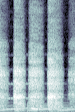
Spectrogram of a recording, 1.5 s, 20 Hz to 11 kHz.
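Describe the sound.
A voice imitates the heavy, labored breathing of an older woman in her 60s, bent over and holding on to the edge of a table: four loud, raspy breaths, alternating in and out in a steady, strained rhythm with brief gaps between them.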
